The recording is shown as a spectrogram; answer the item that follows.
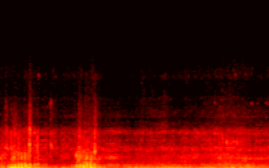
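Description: Mountain bike's knobby tyres rolling fast on a concrete path, with wind rushing over the handlebar-mounted microphone. Two louder rough bursts come in the first second and a half, then the noise settles into a steadier rumble.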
